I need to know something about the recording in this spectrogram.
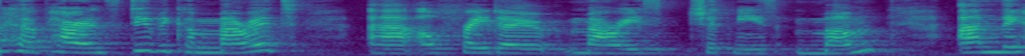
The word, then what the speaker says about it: Alfred0: And quite often, most of the time, that's pronounced as Alfredo. So he's known as Alfredo.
